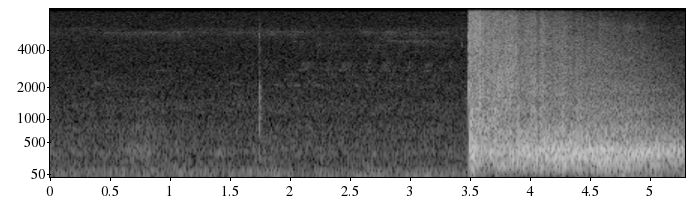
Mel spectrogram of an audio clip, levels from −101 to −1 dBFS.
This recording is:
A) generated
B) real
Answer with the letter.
B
